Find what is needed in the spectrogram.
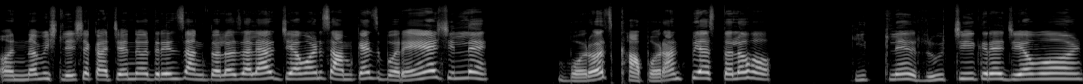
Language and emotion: Goan Konkani, happy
